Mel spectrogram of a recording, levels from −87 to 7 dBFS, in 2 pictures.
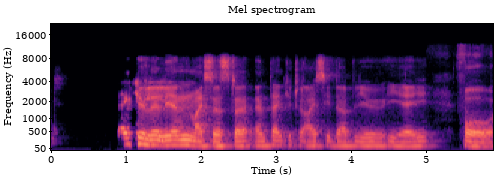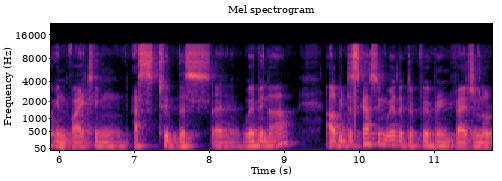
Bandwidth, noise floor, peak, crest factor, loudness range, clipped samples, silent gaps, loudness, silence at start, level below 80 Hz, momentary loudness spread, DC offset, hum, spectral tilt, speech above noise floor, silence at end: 13 kHz; -82 dBFS; -4 dBFS; 20 dB; 5 LU; under 0.1%; none; -24 LUFS; 0.9 s; -46 dBFS; 12 LU; under 0.1%; none; -3.5 dB/octave; 58 dB; 0 s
